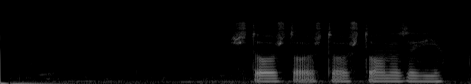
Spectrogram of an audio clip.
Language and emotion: Russian, neutral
